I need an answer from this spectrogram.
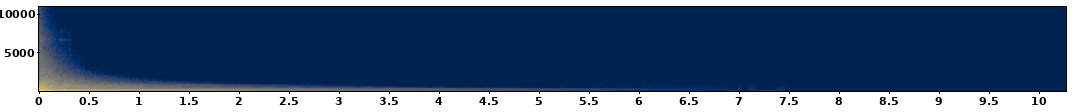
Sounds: Drum, Musical instrument, Music, Percussion

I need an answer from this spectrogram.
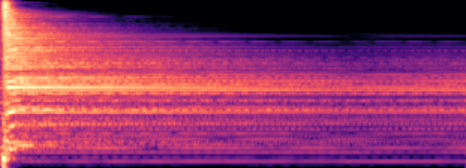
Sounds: Hi-hat, Music, Percussion, Cymbal, Musical instrument

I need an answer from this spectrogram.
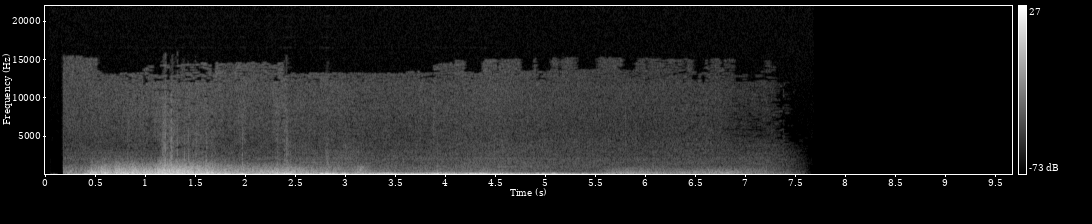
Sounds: Thunder, Thunderstorm

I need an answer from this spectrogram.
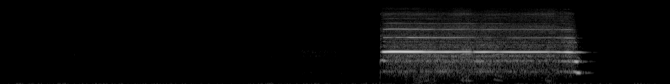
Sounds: Music, Musical instrument, Wind instrument

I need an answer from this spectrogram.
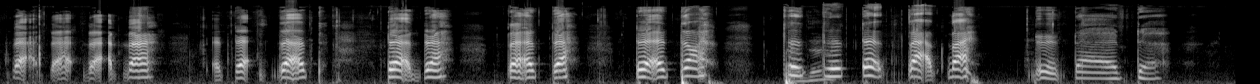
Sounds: Speech, Human voice

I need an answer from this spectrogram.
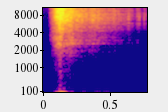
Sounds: Music, Rattle (instrument), Musical instrument, Percussion

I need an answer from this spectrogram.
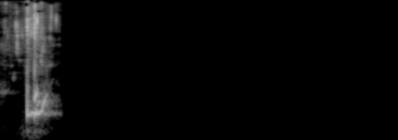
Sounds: Liquid, Drip

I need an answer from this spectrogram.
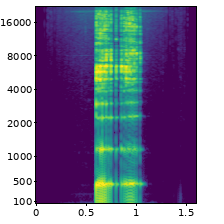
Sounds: eructation

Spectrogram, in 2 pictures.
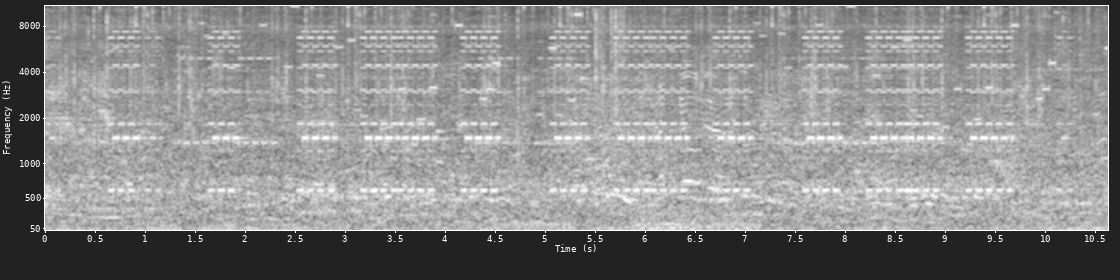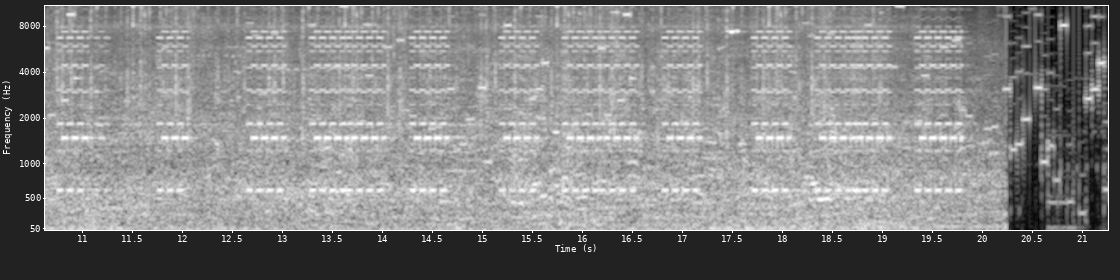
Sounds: Alarm, Telephone

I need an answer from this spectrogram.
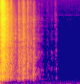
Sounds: Crushing

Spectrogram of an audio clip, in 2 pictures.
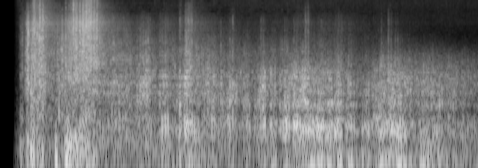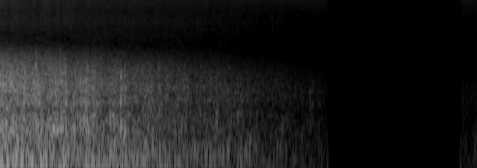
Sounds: Thunderstorm, Thunder

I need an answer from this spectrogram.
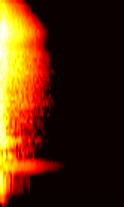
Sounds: Musical instrument, Music, Percussion, Snare drum, Drum

